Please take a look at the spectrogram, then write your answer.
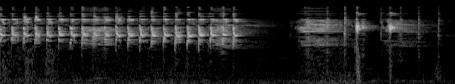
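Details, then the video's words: Lovebird giving its harsh, long ngekek chatter: a fast run of rasping pulses, about six a second, for over two seconds. A pause follows, then a few sharp, shrill chirps and clicks. "Suara Burung lovebird ngekek kasar dan panjang"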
